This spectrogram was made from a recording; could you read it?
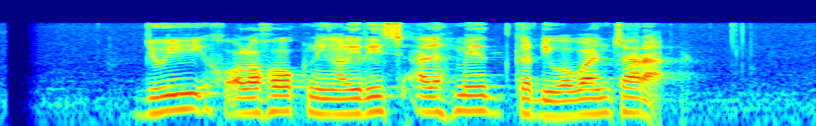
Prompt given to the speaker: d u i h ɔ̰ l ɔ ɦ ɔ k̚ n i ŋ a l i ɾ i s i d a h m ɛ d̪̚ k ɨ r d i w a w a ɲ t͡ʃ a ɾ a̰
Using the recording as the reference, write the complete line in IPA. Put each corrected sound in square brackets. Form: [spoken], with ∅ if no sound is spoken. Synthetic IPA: [d͡ʒ] u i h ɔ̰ l ɔ ɦ ɔ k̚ n i ŋ a l i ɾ i s [a] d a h m ɛ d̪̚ k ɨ r d i w a w a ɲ t͡ʃ a ɾ a̰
